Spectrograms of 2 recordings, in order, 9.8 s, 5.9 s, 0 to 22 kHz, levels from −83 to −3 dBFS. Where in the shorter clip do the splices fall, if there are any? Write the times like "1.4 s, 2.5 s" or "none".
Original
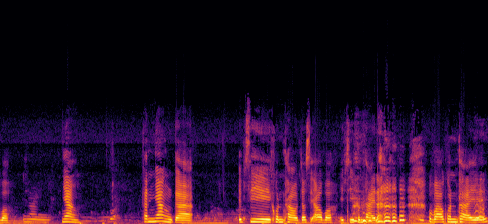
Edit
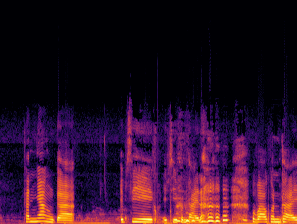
3.1 s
